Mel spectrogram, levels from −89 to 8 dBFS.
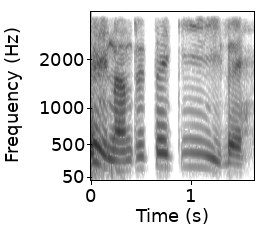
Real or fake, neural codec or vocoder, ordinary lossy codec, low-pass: real; none; none; 3.6 kHz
